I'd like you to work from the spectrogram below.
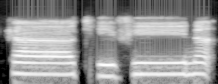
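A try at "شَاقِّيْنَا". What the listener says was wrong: Sa-nya sa biasa. Cadel. Ujung lidah ke ujung gigi. Sa.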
